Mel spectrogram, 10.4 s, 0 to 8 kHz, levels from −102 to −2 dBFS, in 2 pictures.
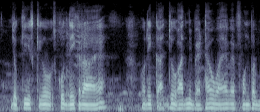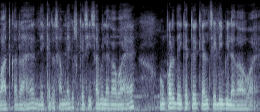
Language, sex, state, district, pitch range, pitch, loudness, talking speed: Hindi, male, Uttar Pradesh, Muzaffarnagar, 105-115 Hz, 110 Hz, -29 LUFS, 235 wpm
